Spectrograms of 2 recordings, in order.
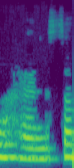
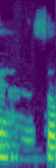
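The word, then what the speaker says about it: handsome: कहते सैंडविच कहते हैं इसको हैंडसम नहीं कहते हैंडसम कहते हैं इसको वेडनेसडे नहीं कहते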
